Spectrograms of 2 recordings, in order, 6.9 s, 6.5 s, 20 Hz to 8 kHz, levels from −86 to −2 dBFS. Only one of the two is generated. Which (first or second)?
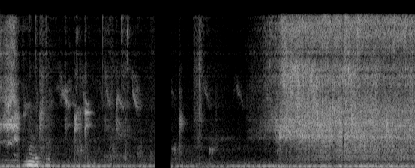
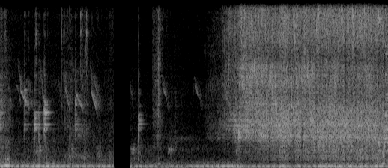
first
